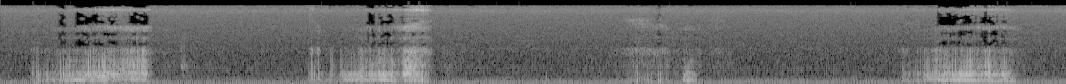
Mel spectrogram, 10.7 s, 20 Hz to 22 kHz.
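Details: 16-year-old elderly dog asleep, snoring as loud as a person: loud, rough snores on each in-breath about every three seconds, with quiet pauses between.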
